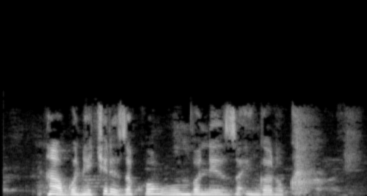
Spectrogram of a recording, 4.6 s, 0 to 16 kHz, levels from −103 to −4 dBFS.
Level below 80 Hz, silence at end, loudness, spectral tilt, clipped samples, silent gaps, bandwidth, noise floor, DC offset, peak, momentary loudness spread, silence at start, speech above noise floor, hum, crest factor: -58 dBFS; 0.6 s; -20 LUFS; -6 dB/octave; under 0.1%; none; 7.6 kHz; -53 dBFS; under 0.1%; -2 dBFS; 13 LU; 0.5 s; 34 dB; none; 20 dB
